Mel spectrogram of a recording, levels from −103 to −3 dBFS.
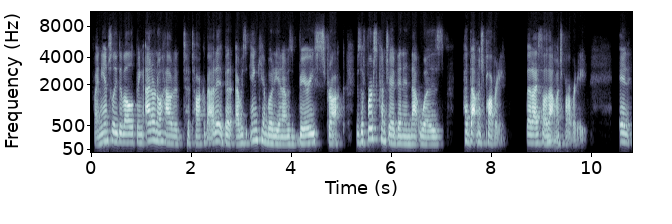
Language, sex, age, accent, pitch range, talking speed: English, female, 20-39, American, 145-180 Hz, 235 wpm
